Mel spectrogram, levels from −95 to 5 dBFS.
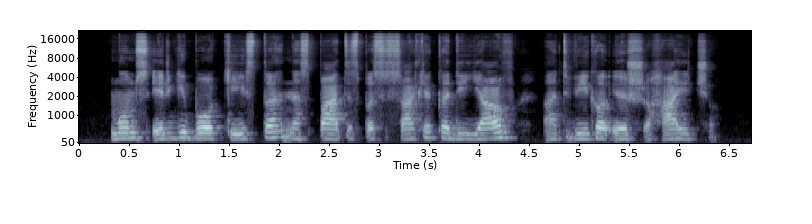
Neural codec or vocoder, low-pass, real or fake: vocoder, 44.1 kHz, 128 mel bands every 512 samples, BigVGAN v2; 19.8 kHz; fake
